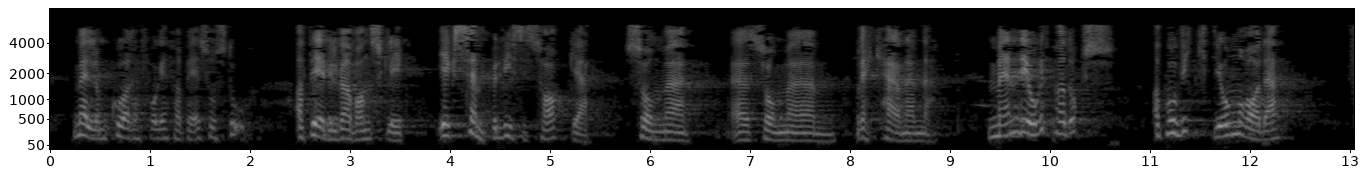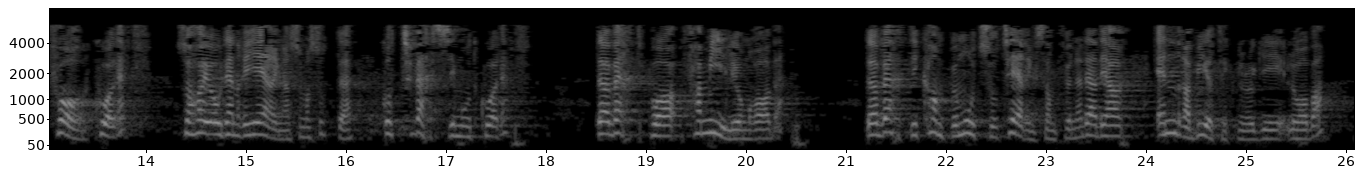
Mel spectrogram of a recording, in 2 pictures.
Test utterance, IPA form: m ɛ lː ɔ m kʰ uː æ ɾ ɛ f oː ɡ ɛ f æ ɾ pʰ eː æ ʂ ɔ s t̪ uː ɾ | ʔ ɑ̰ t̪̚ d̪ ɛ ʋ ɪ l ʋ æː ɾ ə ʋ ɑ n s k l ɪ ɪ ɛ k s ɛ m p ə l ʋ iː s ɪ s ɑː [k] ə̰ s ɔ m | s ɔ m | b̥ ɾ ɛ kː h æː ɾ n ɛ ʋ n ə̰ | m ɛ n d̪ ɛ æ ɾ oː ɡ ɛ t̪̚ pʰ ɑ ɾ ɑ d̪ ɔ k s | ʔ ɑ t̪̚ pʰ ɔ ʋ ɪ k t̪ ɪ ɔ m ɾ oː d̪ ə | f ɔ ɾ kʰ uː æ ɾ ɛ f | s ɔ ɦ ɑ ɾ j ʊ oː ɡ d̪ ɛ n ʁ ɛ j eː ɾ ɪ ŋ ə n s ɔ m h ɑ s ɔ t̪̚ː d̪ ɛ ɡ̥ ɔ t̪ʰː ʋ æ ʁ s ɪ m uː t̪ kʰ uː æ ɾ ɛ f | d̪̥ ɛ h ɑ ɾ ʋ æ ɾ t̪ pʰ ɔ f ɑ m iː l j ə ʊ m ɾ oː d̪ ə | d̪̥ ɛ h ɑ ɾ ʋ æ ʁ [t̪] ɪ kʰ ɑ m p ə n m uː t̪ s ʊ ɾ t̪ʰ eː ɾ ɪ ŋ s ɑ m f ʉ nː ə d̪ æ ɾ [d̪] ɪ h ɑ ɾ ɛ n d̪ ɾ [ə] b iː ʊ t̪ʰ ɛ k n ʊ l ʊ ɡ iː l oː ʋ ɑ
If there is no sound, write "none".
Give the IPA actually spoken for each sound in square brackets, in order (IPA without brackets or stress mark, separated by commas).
k, t̪, d̪, ɑ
